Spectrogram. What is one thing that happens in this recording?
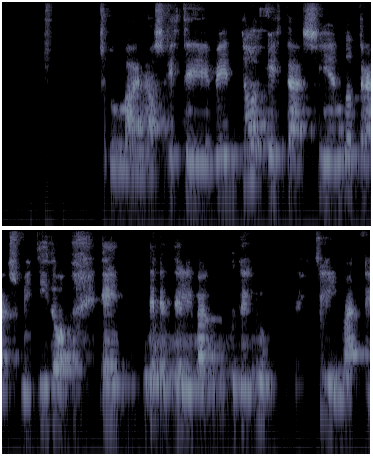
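A young woman speaks clearly into a microphone.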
